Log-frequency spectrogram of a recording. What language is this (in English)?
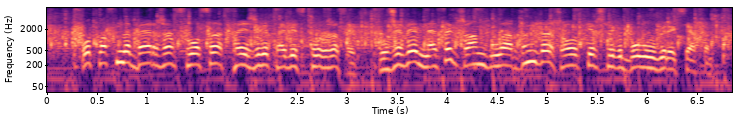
Kazakh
